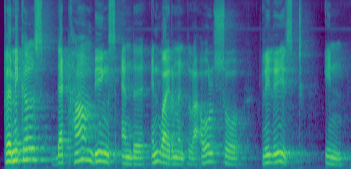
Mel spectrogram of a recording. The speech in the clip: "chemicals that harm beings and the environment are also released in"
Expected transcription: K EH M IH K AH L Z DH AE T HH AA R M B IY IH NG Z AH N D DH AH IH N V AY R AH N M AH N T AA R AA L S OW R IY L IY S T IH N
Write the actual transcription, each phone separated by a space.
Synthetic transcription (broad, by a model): K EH M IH K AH L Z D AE T HH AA M B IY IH NG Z AH N D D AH IH N V AY R AH N M AH N T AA L AA L S OW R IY L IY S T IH N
